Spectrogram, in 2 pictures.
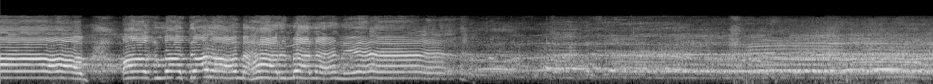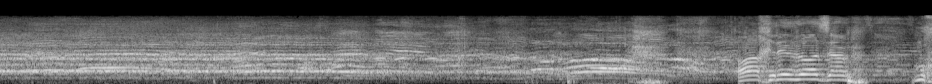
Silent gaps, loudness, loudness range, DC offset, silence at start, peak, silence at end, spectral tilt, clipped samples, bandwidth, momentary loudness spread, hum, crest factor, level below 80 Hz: none; -11 LUFS; 6 LU; under 0.1%; 0 s; 0 dBFS; 0 s; -2.5 dB/octave; under 0.1%; 10.5 kHz; 9 LU; none; 12 dB; -40 dBFS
